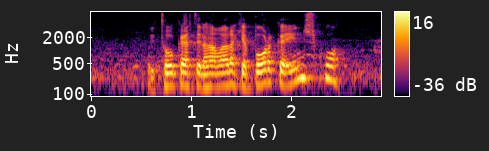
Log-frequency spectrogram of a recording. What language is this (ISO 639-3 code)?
isl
